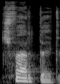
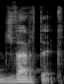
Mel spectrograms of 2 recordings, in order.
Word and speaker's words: czwartek: However, there are two exceptions; the [v] sound and the [ʐ] sound (when spelled rz) can’t control cluster voicing, and will get overridden if there are voiceless obstruents before them in clusters. For example, the word for “chair” is krzesło, not , and the word for “Thursday” is czwartek, not .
